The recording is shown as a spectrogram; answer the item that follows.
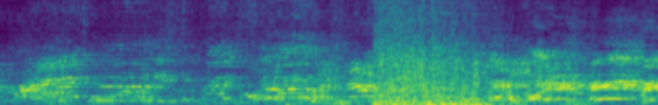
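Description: Crowd voices and children shouting in a large hall, then about two and a half seconds in a heavy boom as a wrestler's body lands on the wrestling ring's canvas, with a noisy crash lasting about a second.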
